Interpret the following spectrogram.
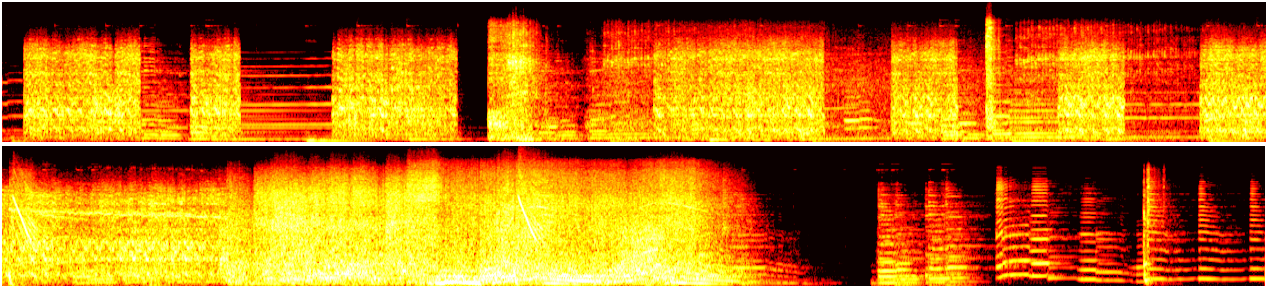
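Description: Animated-cartoon soundtrack: music mixed with jeep engine sound effects. It is choppy and stop-start at first, then turns into a long loud stretch with whistles gliding in pitch. This cuts out about twenty seconds in, and pitched brass music takes over near the end.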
